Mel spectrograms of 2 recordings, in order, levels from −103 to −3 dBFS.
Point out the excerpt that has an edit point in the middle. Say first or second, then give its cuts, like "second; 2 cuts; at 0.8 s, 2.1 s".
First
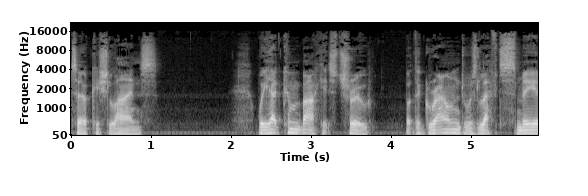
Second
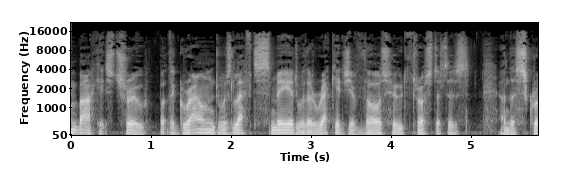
second; 1 cut; at 1.0 s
